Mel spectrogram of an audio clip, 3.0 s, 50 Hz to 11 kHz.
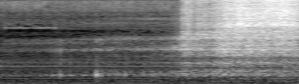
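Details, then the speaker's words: Philips GC7703 steam iron after water pump replacement (previously heated but gave no steam), self-clean cycle at max heat: faint pump hum and small clicks, then loud steady steam hiss; pump working normally. "Vous entendrez le bruit de la pompe à eau qui fonctionne. Vérifiez que de la vapeur et de l'eau ne sortent pas par l'avant (la machine sort normalement)."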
